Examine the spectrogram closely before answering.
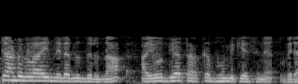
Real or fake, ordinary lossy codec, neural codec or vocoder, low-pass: real; none; none; 3.6 kHz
